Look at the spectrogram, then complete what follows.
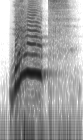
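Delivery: high, loud shocked "What?"; stunned squeal; shocked shriek. Real, not acted. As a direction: jump up in disbelief. Shocked reaction to tweet.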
